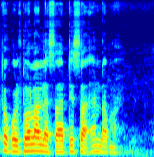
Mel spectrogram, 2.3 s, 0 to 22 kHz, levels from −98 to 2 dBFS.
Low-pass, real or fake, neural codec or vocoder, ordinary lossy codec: none; fake; vocoder, 44.1 kHz, 128 mel bands every 256 samples, BigVGAN v2; none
